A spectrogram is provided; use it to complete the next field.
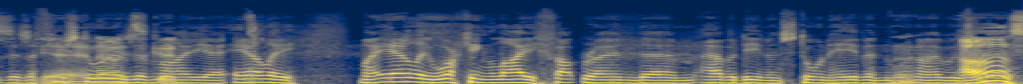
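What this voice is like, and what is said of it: Scottish accent. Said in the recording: “I'm picking the Scottish accent.”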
